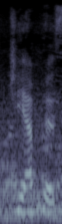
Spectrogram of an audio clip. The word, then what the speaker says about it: Chiapas: But how do you pronounce this? It's Chiapas. Chiapas, yes.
